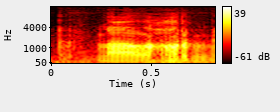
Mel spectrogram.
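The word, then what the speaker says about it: Gnarlhorn: Sebenarnya Nalhorn ya bacanya, juga bagus sih buat sisi, tapi menurut saya dia kurang ini sih, kurang gimana ya, nanggung gitu, nanggung aja menurut saya sih. Buat teman-teman yang pakai Gnalhorn juga mungkin lebih paham, saya kurang paham.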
